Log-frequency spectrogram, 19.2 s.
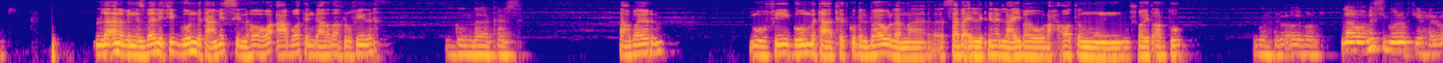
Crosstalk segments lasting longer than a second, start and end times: none

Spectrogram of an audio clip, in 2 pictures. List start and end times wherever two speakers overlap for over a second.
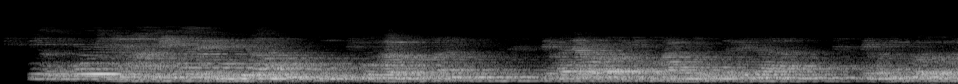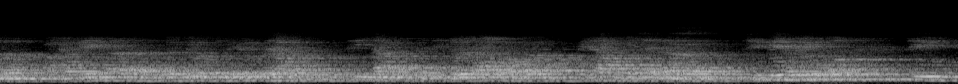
0.9-2.8

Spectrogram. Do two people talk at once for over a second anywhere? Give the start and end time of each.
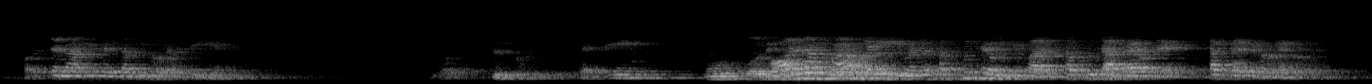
7.7-9.0

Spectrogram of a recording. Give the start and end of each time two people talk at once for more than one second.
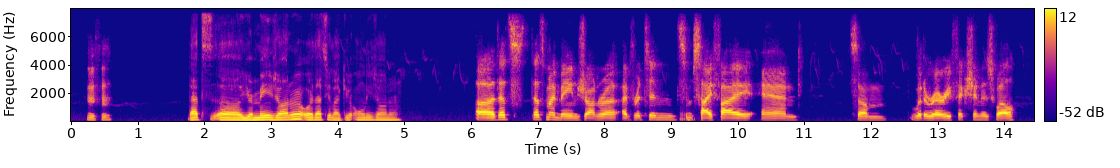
none

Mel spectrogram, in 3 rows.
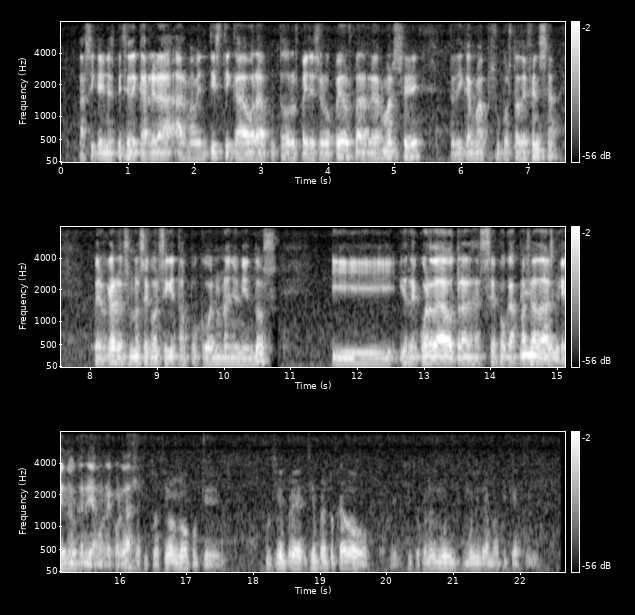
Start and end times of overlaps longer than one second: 14.4-15.7

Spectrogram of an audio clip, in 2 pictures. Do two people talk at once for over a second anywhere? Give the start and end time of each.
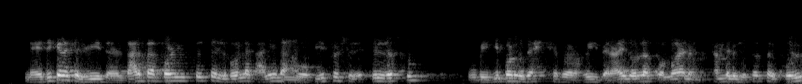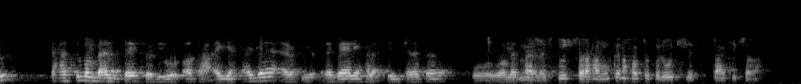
none

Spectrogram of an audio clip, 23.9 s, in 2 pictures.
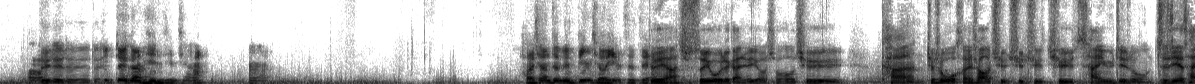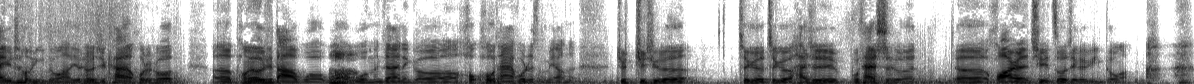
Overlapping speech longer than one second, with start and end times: none

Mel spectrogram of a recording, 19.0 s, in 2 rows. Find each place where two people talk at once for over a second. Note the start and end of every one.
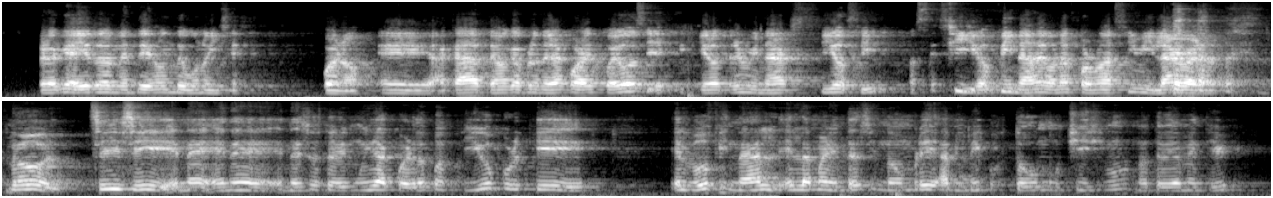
none

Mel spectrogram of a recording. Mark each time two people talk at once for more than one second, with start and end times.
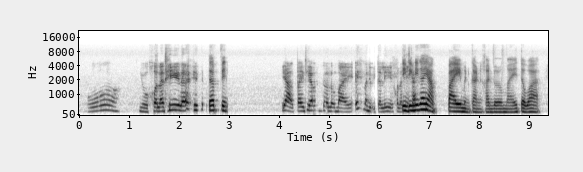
none

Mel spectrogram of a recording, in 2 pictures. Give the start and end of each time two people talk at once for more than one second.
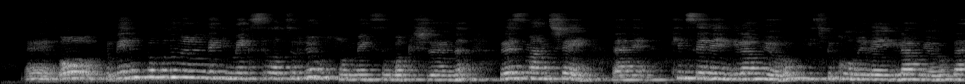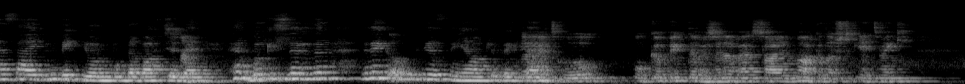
none

